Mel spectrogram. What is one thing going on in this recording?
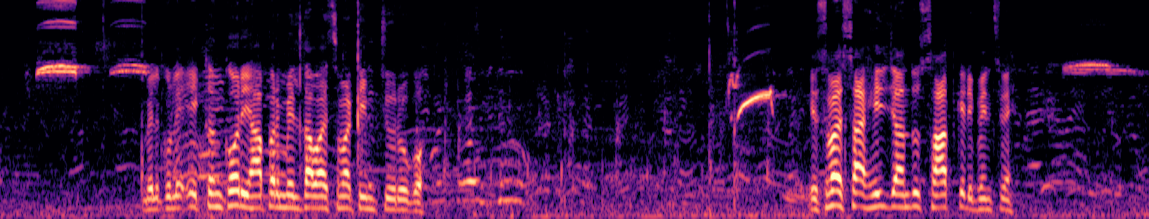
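A young man chants loudly and rapidly close by.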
